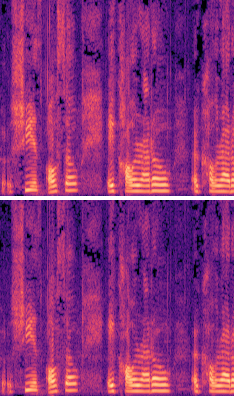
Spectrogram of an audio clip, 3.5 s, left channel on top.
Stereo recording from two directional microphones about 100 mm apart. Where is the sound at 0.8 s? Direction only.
10° left (ahead or behind).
